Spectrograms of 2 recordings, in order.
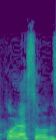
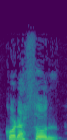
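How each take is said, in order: First: Corazón with the z said as a plain s, corasón; no lisp, a clean s in corazón; Latin American seseo. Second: Corazón with the z said as a lisped th, coraTHón; Castilian lisp. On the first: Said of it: "Nosotros decimos". (corazón con seseo, la z como s) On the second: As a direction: interdental z in corazón, tongue between the teeth. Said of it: "Ellos dicen". (corazón con la z interdental, como en España) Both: Shown as a demonstration.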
